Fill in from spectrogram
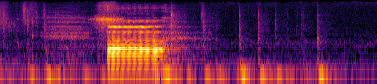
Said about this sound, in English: Wait, Neil Armstrong. Yeah, sorry. I was just typing in the wrong thing.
